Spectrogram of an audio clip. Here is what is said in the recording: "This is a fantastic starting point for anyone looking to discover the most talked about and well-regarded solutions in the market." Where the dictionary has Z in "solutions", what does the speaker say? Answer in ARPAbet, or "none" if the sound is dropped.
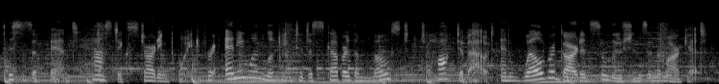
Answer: Z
